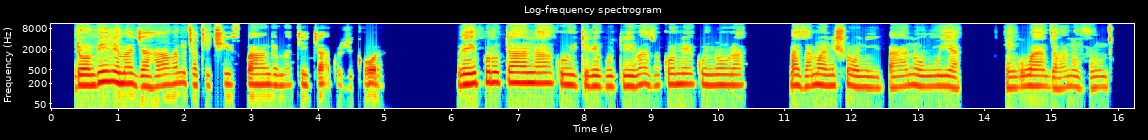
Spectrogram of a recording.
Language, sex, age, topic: Ndau, female, 36-49, education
